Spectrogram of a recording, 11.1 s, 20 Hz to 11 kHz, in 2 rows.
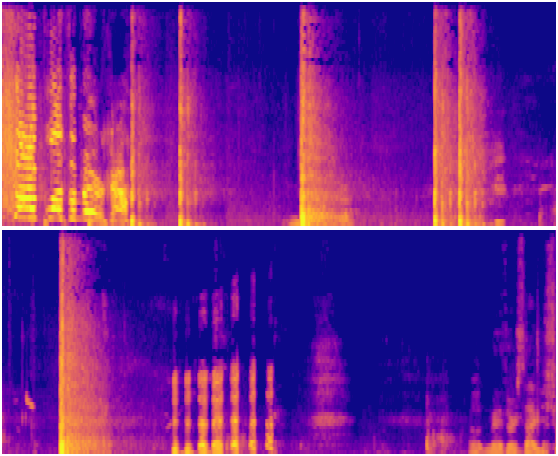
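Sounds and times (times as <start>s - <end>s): fireworks bursting with echo: 0.0s - 7.0s.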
